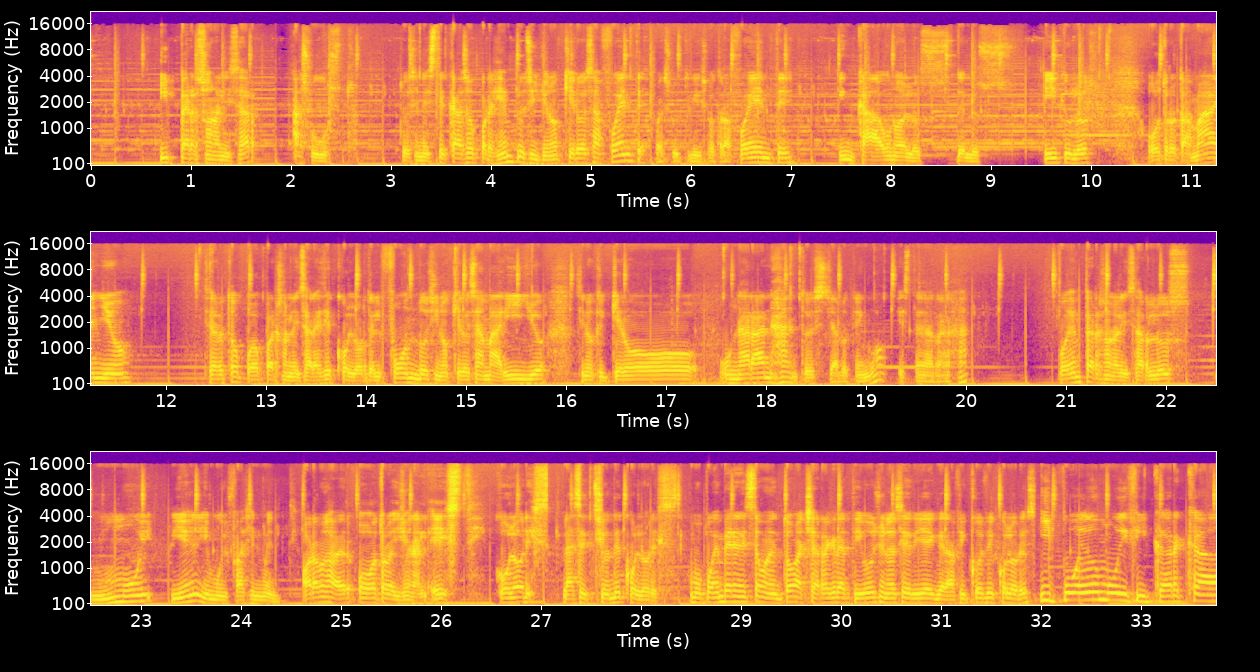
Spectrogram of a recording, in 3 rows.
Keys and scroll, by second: 19.6 space, 25.1 space.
